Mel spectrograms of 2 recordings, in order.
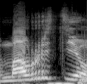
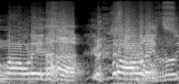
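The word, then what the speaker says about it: Maurizio: 맡았는데 이제 요 분은 마우리치오 구찌가 이제 파트리시아 별거 기간 동안 만난 내연녀입니다. 와, 이름들이 왜 다 있다인지 모르겠어요 정말. 악센트 살이니까 마우리치오. 마우리치오. 손도 약간 요렇게 로베르토처럼. 마우리치오.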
